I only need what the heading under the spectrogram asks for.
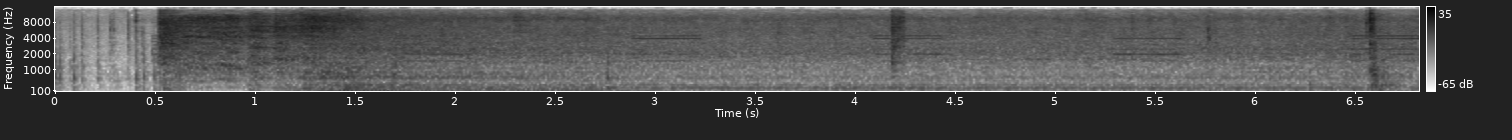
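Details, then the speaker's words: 2006 Pontiac GTO V8, 36,000 miles, six-speed manual, just after a new AC Delco plug in cylinder 3: catches, flares briefly, settles into steady smooth idle with no miss; fuel trims perfect, healthy running. "seems to be happy. So, we'll uh we'll test drive it when he gets back. It's It sounds really smooth."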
